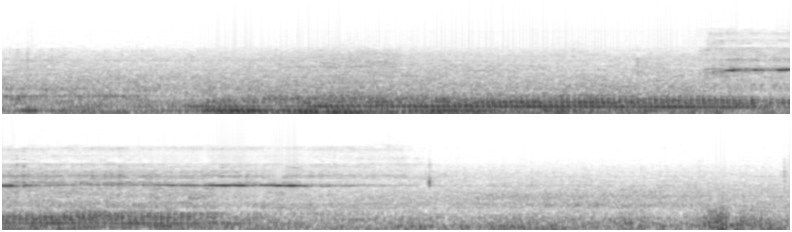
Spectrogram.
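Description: A motor vehicle's engine runs close by for about four seconds. Midway a steady high-pitched squeal joins it for about two seconds.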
